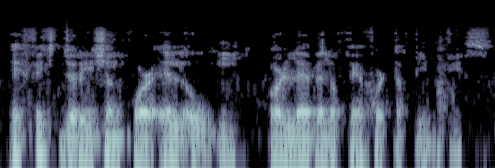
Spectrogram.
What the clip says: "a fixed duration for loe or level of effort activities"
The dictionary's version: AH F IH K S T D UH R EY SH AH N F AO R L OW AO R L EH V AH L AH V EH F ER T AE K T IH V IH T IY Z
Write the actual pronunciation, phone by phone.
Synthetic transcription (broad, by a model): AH F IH K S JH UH R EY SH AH N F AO R L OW AO R L EH V AH L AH P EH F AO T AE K T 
